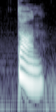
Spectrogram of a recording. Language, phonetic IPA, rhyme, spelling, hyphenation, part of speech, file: Hungarian, [ˈtɒn], -ɒn, tan, tan, noun, Hu-tan.ogg
- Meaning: 1. doctrine, lore 2. science of, theory, branch of instruction 3. -logy, -ology, -graphy (a branch of learning; a study of a particular subject) 4. educational, academic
